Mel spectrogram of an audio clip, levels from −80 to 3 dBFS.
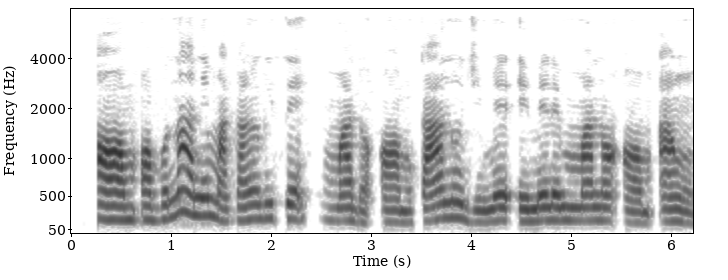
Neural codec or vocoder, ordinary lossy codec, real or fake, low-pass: none; MP3, 64 kbps; real; 7.2 kHz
